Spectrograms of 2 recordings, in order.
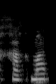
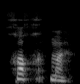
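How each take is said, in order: First: The first vowel sounds like 'a'. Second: The first vowel sounds like 'o'. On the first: The speaker calls it wrong. "jangan dibaca Khakmah" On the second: The speaker calls it right. "tetapi Khokhmah"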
